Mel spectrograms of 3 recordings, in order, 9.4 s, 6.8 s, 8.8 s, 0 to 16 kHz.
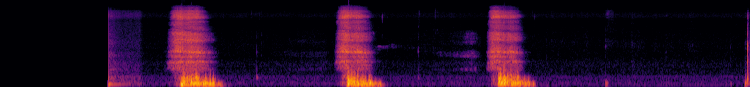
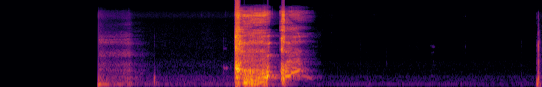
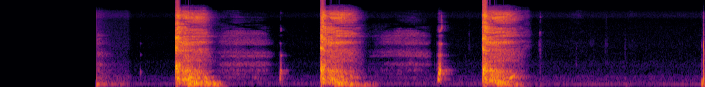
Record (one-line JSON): {"exhalation_length": "9.4 s", "exhalation_amplitude": 26028, "exhalation_signal_mean_std_ratio": 0.31, "cough_length": "6.8 s", "cough_amplitude": 26028, "cough_signal_mean_std_ratio": 0.24, "three_cough_length": "8.8 s", "three_cough_amplitude": 26028, "three_cough_signal_mean_std_ratio": 0.32, "survey_phase": "alpha (2021-03-01 to 2021-08-12)", "age": "65+", "gender": "Female", "wearing_mask": "No", "symptom_none": true, "smoker_status": "Never smoked", "respiratory_condition_asthma": false, "respiratory_condition_other": false, "recruitment_source": "REACT", "submission_delay": "2 days", "covid_test_result": "Negative", "covid_test_method": "RT-qPCR"}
